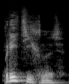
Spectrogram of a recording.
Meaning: 1. to grow quiet, to hush 2. to abate (of wind, noise, pain, etc.)
- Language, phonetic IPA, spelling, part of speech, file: Russian, [prʲɪˈtʲixnʊtʲ], притихнуть, verb, Ru-притихнуть.ogg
